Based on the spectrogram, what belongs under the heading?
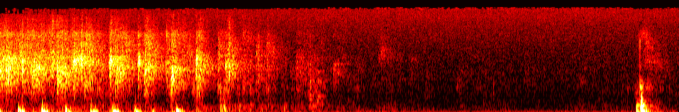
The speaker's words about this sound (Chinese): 我们再次掌声欢迎他好不好？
